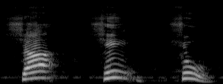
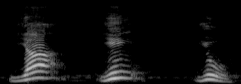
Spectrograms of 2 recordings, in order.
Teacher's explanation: جیم، شین اور یا جو ہے، ان تینوں کا مخرج جو ہے وسط زبان اور اوپر کا تالو ہے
